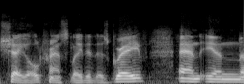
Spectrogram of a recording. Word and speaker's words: Sheol: The word hell actually is normally translated from an Old Testament word which is called Sheol, or pronounced Sheol in the Old Testament, and in the New Testament there is an equivalent word called Hades.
